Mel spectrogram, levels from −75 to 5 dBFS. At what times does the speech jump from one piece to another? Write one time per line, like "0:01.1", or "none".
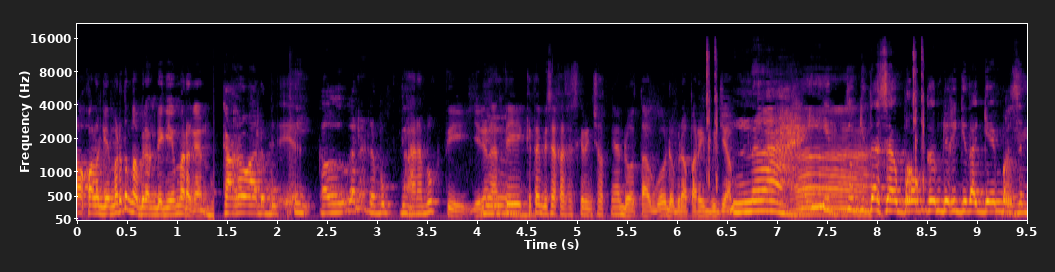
0:01.3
